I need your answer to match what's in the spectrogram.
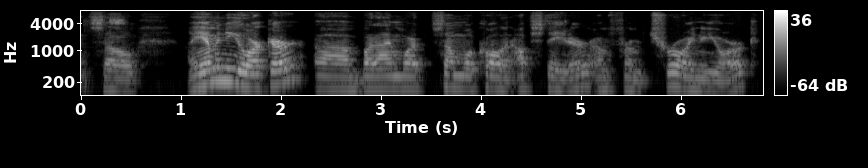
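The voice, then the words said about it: Unusual New York accent. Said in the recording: “You have a very New York accent ... it's not the New York that we know, that we're thinking about.”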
